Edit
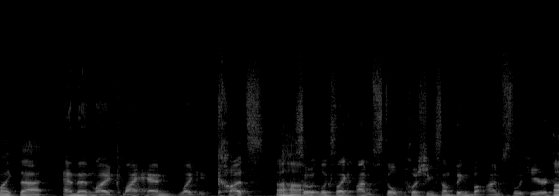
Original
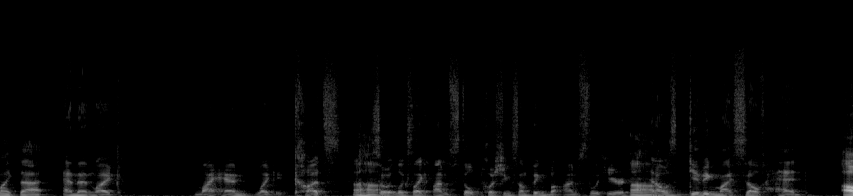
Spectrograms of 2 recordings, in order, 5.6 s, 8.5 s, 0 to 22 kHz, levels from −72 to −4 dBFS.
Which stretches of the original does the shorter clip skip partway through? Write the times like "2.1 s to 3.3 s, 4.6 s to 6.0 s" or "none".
1.2 s to 1.9 s

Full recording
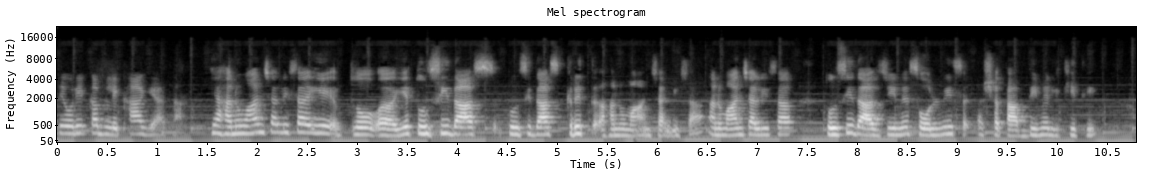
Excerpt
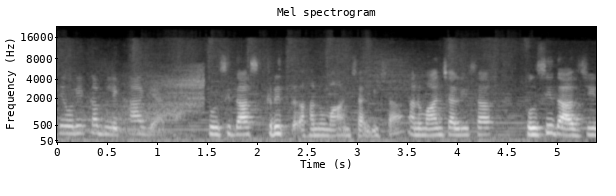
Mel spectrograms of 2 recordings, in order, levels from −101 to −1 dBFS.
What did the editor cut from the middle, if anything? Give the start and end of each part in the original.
1.3 s to 4.3 s

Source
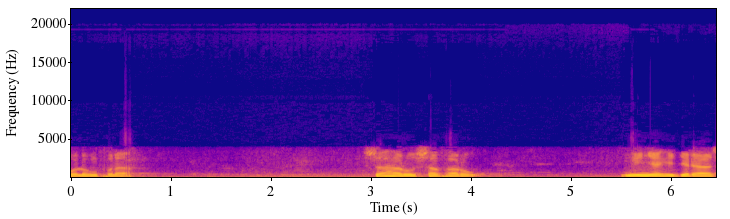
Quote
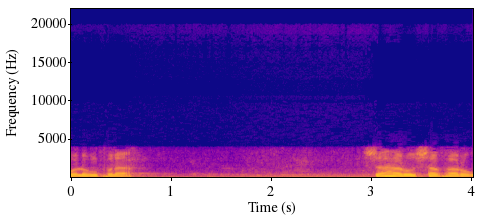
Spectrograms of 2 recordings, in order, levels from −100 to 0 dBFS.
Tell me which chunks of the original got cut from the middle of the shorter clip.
none

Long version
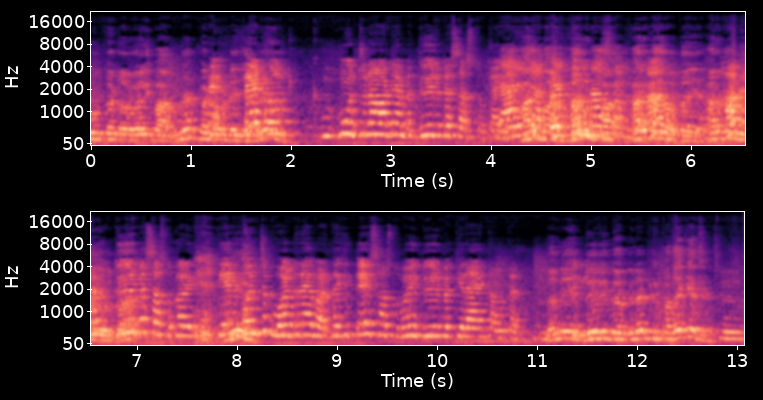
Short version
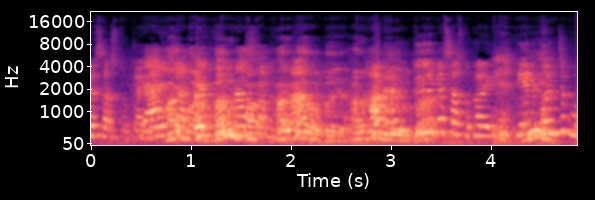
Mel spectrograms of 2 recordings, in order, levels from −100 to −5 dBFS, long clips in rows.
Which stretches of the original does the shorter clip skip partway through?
none

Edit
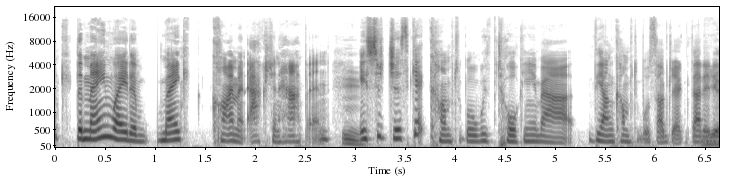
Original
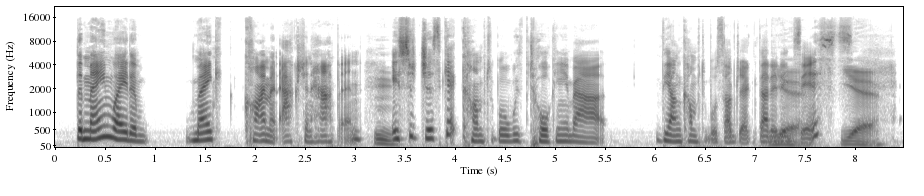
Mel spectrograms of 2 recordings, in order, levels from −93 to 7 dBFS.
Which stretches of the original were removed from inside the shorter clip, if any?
0.9 s to 1.3 s, 5.6 s to 5.9 s

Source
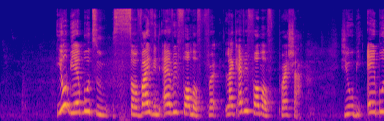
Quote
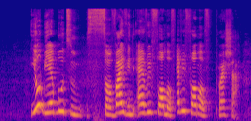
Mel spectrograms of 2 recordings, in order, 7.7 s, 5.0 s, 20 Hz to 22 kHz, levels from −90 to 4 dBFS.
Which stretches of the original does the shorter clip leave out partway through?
4.0 s to 4.8 s

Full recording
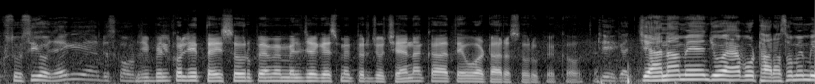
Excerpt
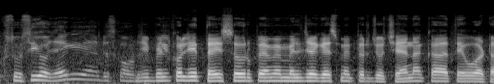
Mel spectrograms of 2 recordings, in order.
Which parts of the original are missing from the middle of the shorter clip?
none

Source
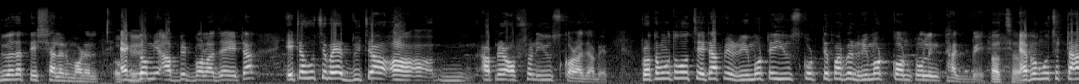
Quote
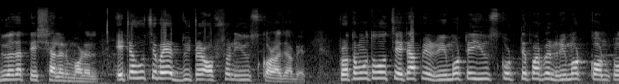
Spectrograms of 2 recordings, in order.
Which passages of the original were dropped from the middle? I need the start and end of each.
1.0 s to 2.7 s, 3.6 s to 5.0 s

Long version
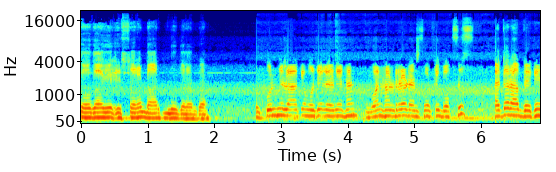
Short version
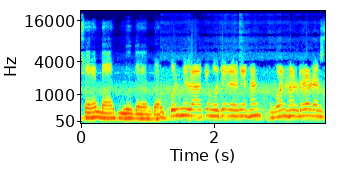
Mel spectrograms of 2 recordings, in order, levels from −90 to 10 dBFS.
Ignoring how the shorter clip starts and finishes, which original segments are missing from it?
1.9 s to 2.7 s

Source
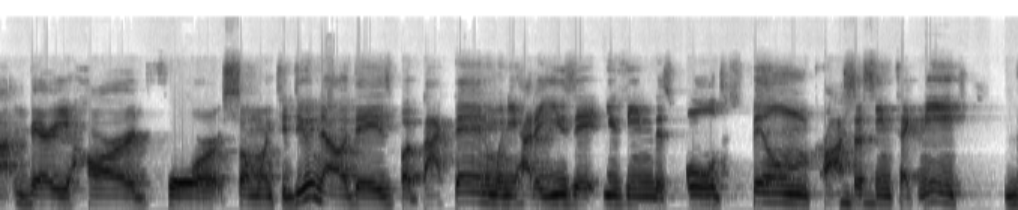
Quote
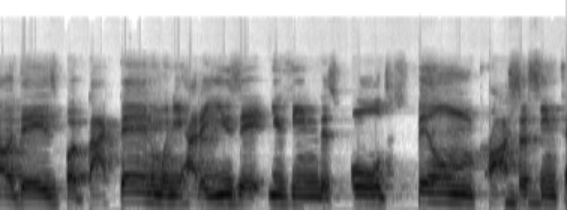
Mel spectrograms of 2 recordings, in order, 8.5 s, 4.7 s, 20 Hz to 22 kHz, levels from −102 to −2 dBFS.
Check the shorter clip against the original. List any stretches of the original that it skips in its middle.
none

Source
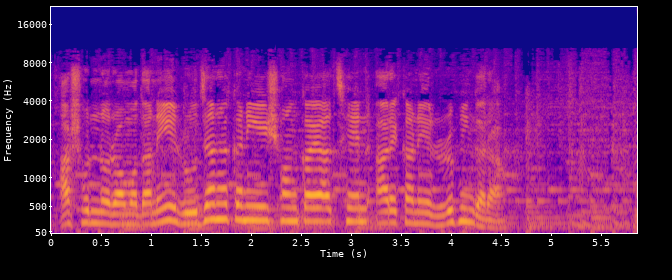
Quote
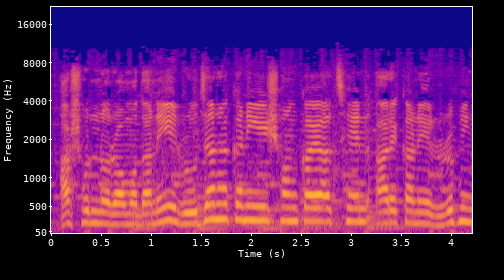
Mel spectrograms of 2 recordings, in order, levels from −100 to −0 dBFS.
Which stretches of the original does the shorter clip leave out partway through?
none

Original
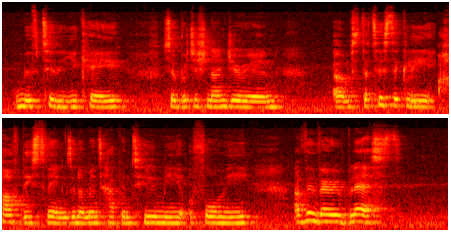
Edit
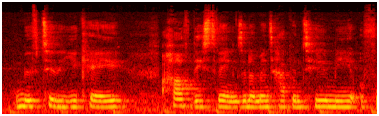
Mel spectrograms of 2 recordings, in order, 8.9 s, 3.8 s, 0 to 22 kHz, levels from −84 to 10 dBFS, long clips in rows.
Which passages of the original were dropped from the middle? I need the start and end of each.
1.6 s to 4.4 s

